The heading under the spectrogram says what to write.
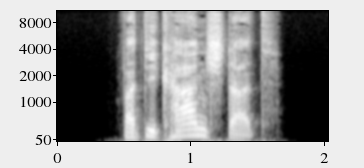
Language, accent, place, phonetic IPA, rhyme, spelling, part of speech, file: German, Germany, Berlin, [vatiˈkaːnˌʃtat], -aːnʃtat, Vatikanstadt, noun, De-Vatikanstadt.ogg
- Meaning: Vatican City (a city-state in Southern Europe, an enclave within the city of Rome, Italy)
